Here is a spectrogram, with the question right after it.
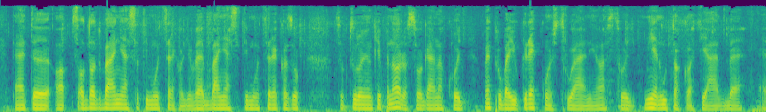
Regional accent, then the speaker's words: Pécs, Baranya, Hungary; Pécsről származom, úgyhogy...

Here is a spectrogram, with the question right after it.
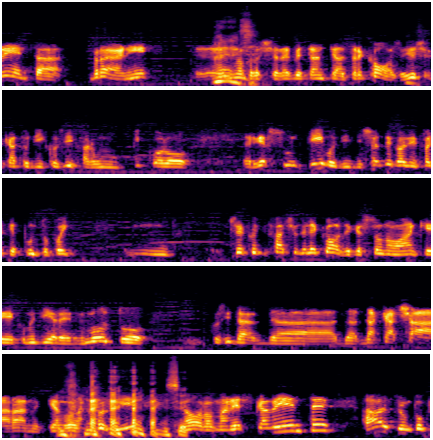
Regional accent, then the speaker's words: Milan, Lombardy, Italy; sono milanese

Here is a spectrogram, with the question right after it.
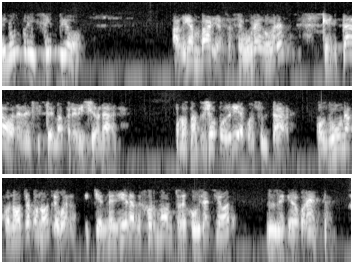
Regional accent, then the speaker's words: Melo, Cerro Largo, Uruguay; now in Maldonado, Uruguay; Yo, por ejemplo, soy oriundo del Cerro Largo.

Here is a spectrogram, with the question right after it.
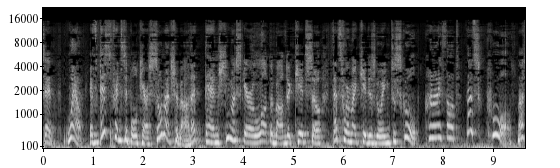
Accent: France; now in China; My environment, as I was growing up in France, we never would have questioned it, but now we do.

